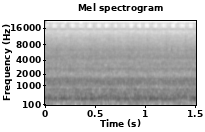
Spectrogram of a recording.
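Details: LDHTHOPI diesel heater bench-tested in a shop, at max temperature: steady, even fan whoosh with a soft constant hum, fuel pump clicking; outlet air reading about 203°F and climbing. Normal running.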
